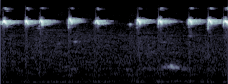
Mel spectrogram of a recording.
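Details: Small, loud flowerpecker (cabai) of rural mango-tree areas giving widely spaced, very high, sharp single 'cit' notes, sometimes paired, at irregular intervals in an otherwise quiet setting.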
